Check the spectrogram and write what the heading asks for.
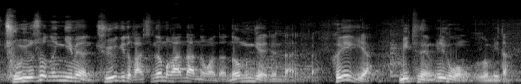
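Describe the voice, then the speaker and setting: A man with a Gyeongsang accent lectures on law in a plain, chatty classroom manner. His pitch swings widely as he throws rhetorical questions at the class and checks that they follow. His delivery is blunt and colloquial. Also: sing-song, racing, a crowd in the background. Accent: Gyeongsang Korean.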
